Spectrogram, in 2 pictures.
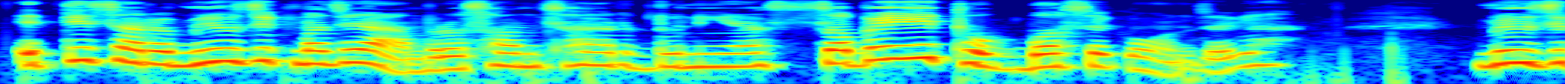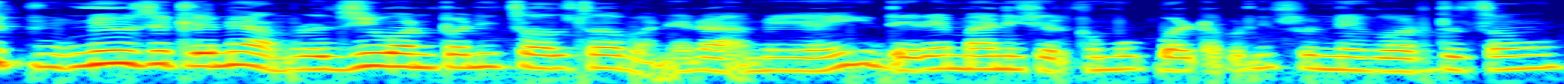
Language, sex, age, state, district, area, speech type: Nepali, female, 30-45, West Bengal, Darjeeling, rural, spontaneous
